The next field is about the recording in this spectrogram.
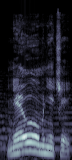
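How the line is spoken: Good-natured grumble. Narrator (Russian): беззлобно проворчал он

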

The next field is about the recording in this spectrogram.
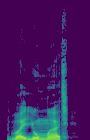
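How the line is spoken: Exclamation. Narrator (Russian): воскликнул

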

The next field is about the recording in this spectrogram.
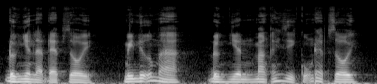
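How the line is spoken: Laughing. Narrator (Vietnamese): Uông Thủy Mạt bật cười

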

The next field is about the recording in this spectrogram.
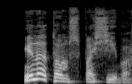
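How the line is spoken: Cheerful. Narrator (Russian): все так же весело сказал Серпилин

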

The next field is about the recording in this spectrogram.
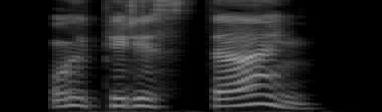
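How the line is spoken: Uncertain demand, wincing. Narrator (Russian): Неуверенно потребовала Хильда, поморщившись

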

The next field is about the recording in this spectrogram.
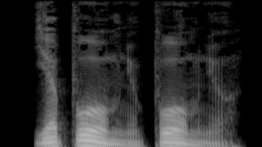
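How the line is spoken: Weary dismissal. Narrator (Russian): устало отмахнулся Максим

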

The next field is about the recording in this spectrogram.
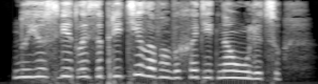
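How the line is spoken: Timid servant girl. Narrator (Russian): робко доложила служанка

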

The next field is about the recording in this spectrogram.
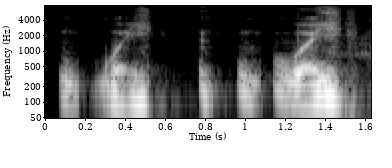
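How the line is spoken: Terrified stammering cry. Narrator (Vietnamese): Bà lắp bắp kêu

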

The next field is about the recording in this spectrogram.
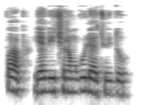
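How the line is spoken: Forced cold firmness. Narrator (Russian): сообщает Лева, стараясь говорить холодно и твердо

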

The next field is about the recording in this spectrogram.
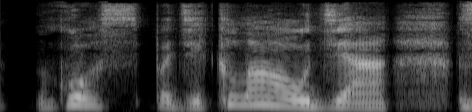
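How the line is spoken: Muttering, suppressing rage. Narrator (Russian): забормотал, изо всех сил стараясь сдержать душившее его бешенство, чтобы не отпугнуть девушку

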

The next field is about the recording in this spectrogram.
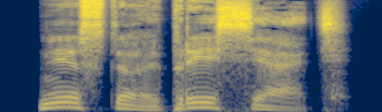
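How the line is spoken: Near growl. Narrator (Russian): чуть ли не прорычал я

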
